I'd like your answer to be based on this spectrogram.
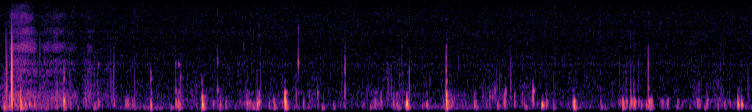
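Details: Stomach growling after dinner, water and gas: continuous gurgling, bubbling rumbles with frequent pops and squelches; borborygmi.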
